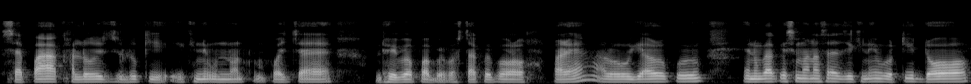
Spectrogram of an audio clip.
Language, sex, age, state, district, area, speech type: Assamese, male, 45-60, Assam, Dhemaji, rural, spontaneous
